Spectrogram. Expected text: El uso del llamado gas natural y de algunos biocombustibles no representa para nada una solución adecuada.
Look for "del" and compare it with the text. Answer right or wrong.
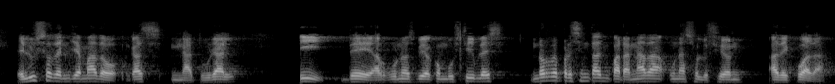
right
